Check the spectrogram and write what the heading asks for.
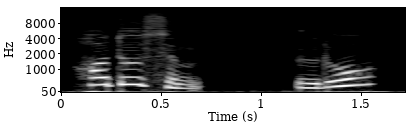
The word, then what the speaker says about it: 헛웃음: 헛웃음은 받침 시옷이 디귿으로 바뀌어 헛웃음으로 발음하면 됩니다. 헛웃음.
